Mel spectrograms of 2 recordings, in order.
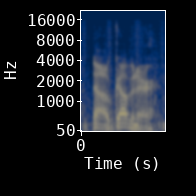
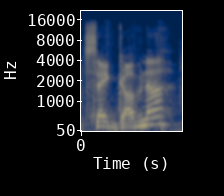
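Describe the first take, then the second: First: Governor, said firm and falling, lower; correct governor. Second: Governor, said with a questioning rise; governor with rising tune. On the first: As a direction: settle it: no, governor. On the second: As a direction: ask it: governor?. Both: Shown as a demonstration.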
